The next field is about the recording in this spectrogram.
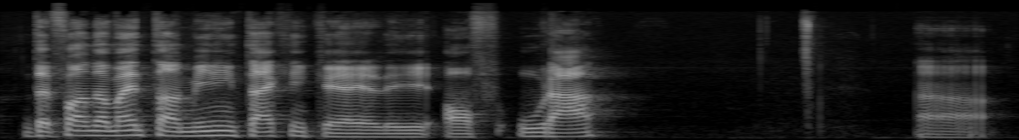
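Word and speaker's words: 裏: fundamental meaning technically of ura uh accent on the last mor by the way uh means opposite side uh in various senses.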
